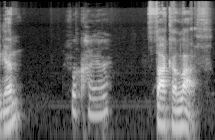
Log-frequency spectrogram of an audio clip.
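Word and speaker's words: תכלת: Thakalath, right?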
